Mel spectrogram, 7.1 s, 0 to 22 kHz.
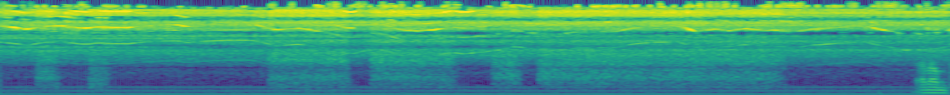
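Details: Live patient, root canal therapy of tooth #19 through a PFM crown: high-pitched whine of a dental drill in short bursts with water spray hiss, drilling endodontic access toward the pulp chamber before switching to microscope and ultrasonics.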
